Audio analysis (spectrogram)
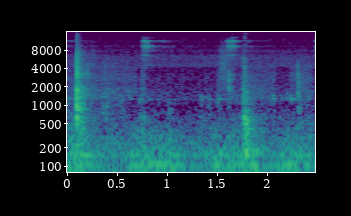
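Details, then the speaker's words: Sony turntable, auto mechanism won't stop, a typical Sony issue: faint irregular mechanical clicks keep coming from the deck with no motor hum settling, mechanism keeps cycling, muting still not off; something is wrong. "It's still trying to do stuff. It's a bit confused, clearly. And the muting isn't off yet. So, something is is wrong."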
